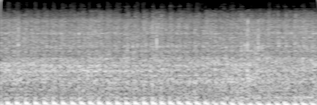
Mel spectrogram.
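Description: A hybrid motorcycle rides over a rocky mountain road, its engine thumping in a fast steady pulse close to the mic, with faint rattles over the low throb.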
